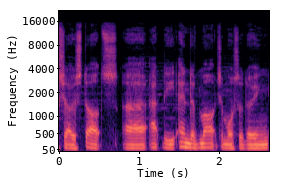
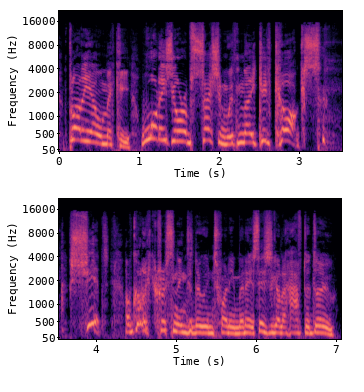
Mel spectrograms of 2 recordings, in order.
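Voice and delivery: exasperated; 9 semitones higher than usual. Acted. Exasperated Pope.

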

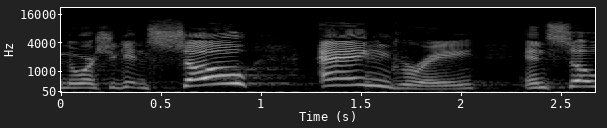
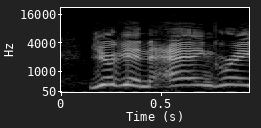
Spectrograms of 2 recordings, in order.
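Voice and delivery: ordinary talk

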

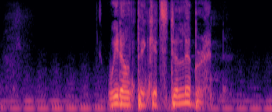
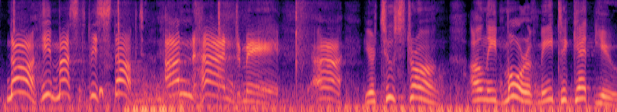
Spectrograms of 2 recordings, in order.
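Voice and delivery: high frantic self; 7 semitones higher, 4 dB louder than usual. Acted. Selves wrestle each other.

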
